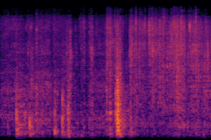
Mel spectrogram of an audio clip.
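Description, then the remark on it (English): Busy plastic crinkling and rustling, a run of crisp irregular crackles and swishes as a plastic bag holding a power supply is handled and opened while unpacking a box, with no voices. “If I open that box up, there's black cable with a like a DIN type connector, and there's a power supply type thing in a plastic bag.”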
